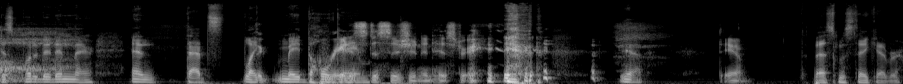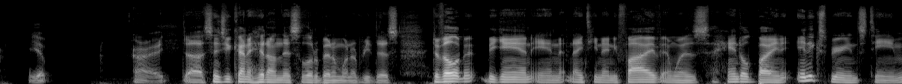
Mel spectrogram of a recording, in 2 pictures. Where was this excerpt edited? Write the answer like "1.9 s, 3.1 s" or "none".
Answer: none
